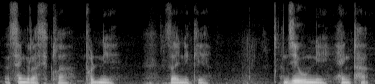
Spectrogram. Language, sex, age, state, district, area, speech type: Bodo, male, 45-60, Assam, Udalguri, rural, spontaneous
